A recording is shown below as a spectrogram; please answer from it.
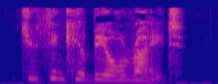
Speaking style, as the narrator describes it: said Hermione nervously

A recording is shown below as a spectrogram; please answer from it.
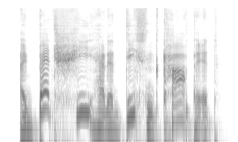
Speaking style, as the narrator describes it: snapped

